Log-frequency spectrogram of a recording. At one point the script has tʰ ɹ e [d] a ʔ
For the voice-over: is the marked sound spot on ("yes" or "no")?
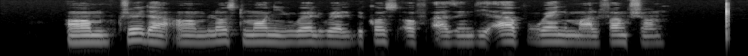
yes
